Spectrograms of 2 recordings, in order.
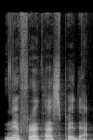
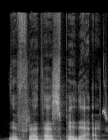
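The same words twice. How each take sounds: First: Said in the usual way. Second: Lightly murmured, softer echo. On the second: A narrator's reading. He echoes her words after a sigh, softly murmured. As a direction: murmur it quietly, as if to oneself. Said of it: "آروم زمزمه کرد".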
